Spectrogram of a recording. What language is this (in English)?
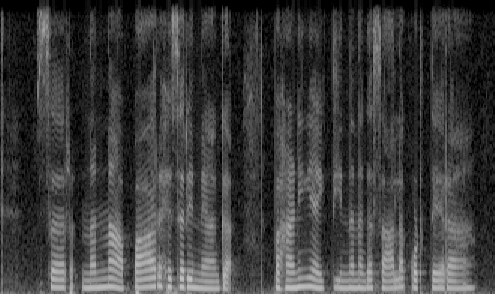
Kannada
